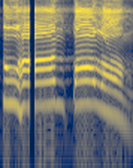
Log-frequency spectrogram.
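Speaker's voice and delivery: high, slow, drawn-out plea to God; desperate cry, high and slow; crying out for help. Acted. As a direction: wail it out as a desperate people begging. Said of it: "lalu mereka berteriak-teriak".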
